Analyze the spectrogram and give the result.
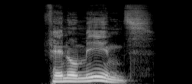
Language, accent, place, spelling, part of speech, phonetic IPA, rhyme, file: German, Germany, Berlin, Phänomens, noun, [fɛnoˈmeːns], -eːns, De-Phänomens.ogg
- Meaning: genitive singular of Phänomen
